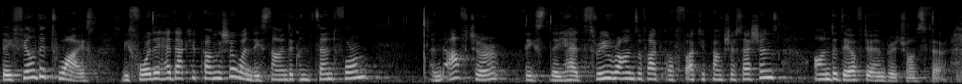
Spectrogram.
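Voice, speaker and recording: Against noticeable background noise, a woman with a strong Israeli accent speaks at a high pitch and a fairly quick pace with lively intonation. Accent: thick Israeli. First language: Hebrew. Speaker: acupuncturist and researcher. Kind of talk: lecture. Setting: conference stage with audience. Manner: animated.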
